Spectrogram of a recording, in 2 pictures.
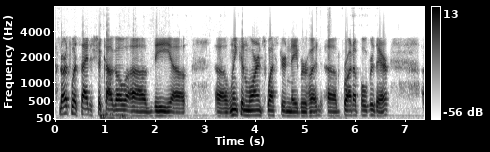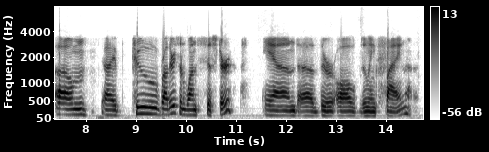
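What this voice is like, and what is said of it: Chicago accent. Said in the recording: “you could probably tell from my Chicago accent that I am a Chicago guy by birth”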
